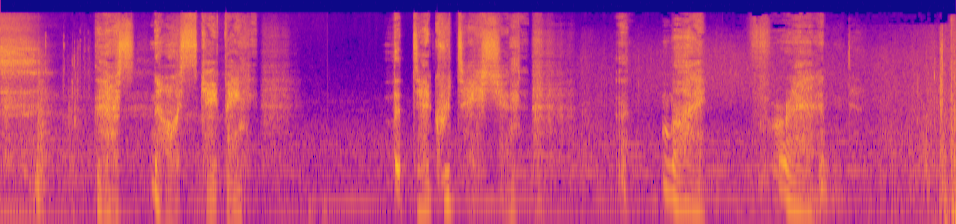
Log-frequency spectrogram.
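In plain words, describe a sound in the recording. A man speaks in a strained, weak voice.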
